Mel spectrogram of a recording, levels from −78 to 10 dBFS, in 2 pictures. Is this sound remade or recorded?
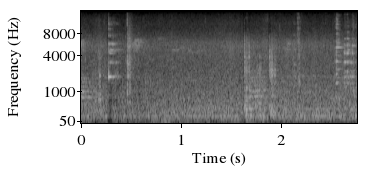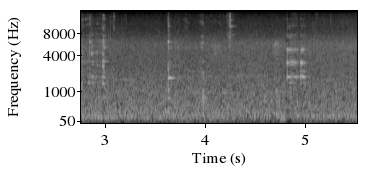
recorded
